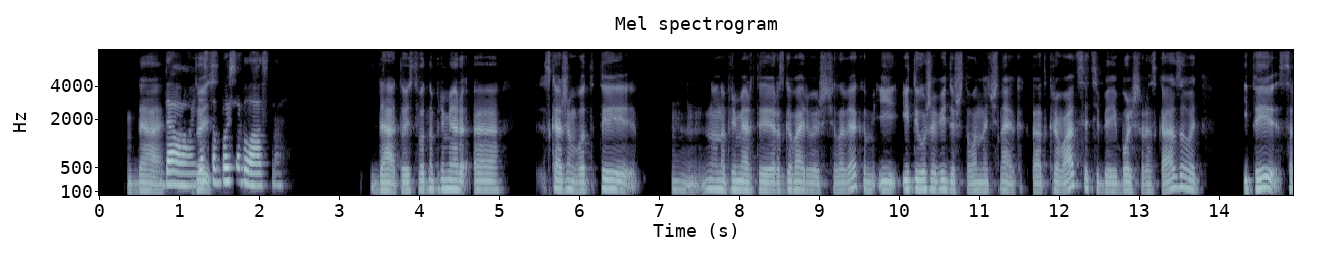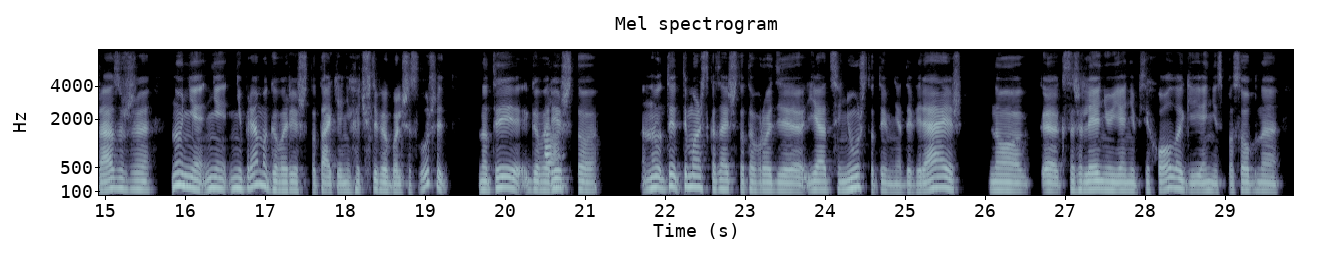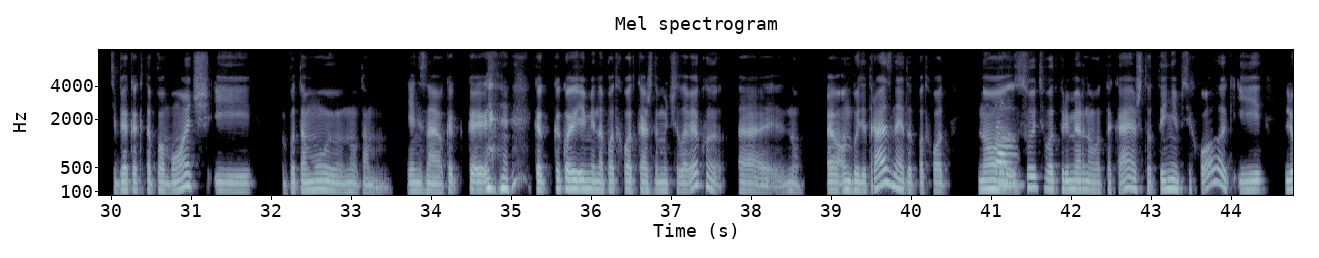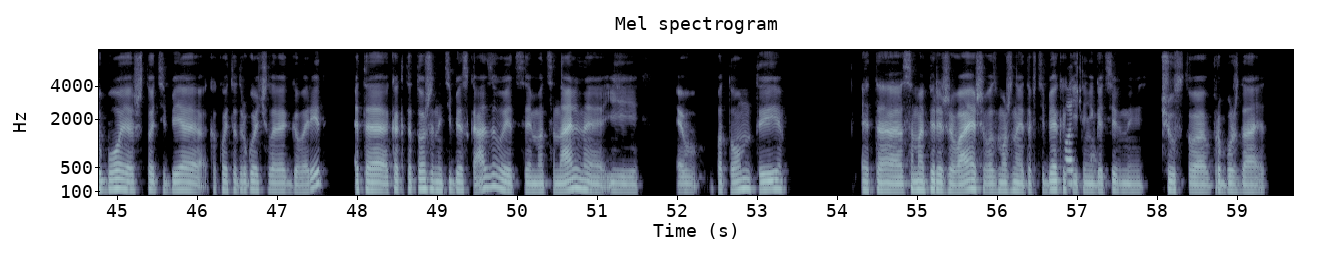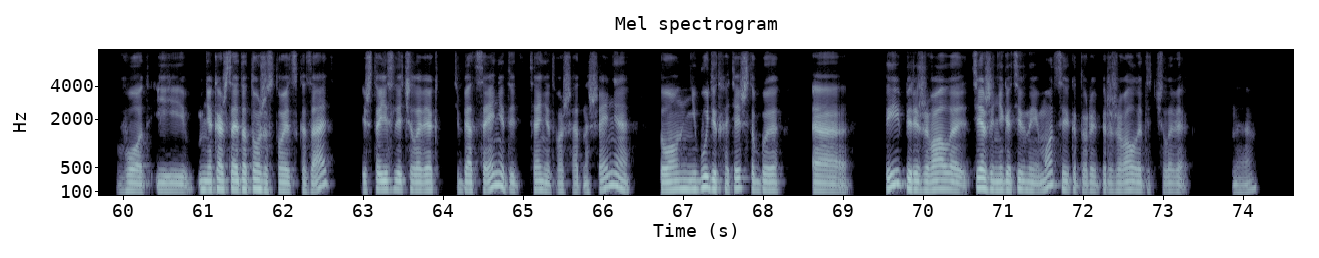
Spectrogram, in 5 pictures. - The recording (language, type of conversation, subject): Russian, advice, Как мне повысить самооценку и укрепить личные границы?
- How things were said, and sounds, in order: laughing while speaking: "хочу"; chuckle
